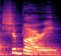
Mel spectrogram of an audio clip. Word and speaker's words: shibari: So, uh Shabari, S H I B A R I is how it's spelled and if you're interested in being tied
